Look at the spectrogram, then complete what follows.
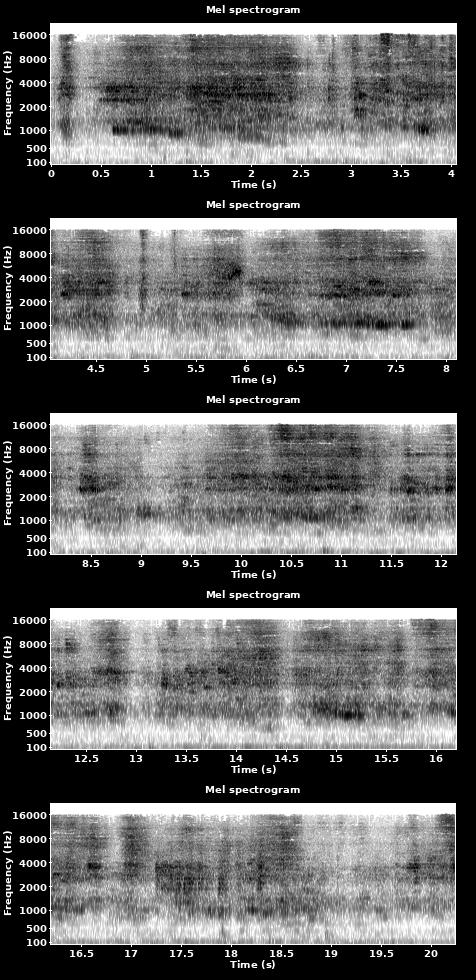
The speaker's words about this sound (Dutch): abstracte versie van het schillen van een appel.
